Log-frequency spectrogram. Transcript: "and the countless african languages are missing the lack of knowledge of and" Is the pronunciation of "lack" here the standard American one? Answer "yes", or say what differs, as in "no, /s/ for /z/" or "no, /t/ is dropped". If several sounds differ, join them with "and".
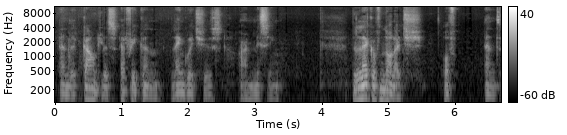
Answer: yes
